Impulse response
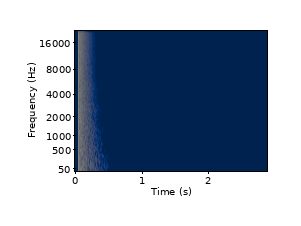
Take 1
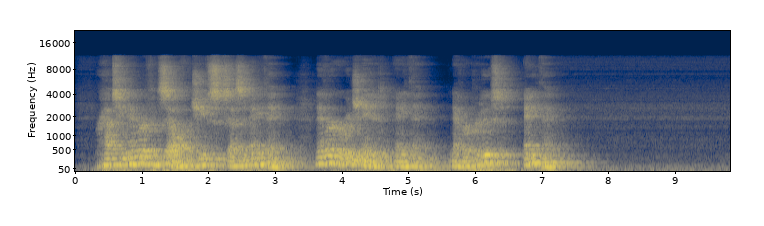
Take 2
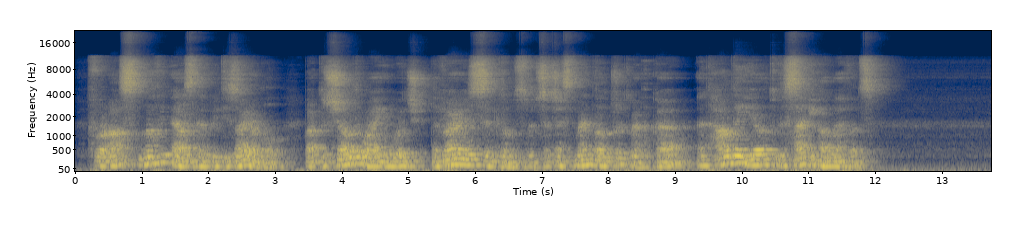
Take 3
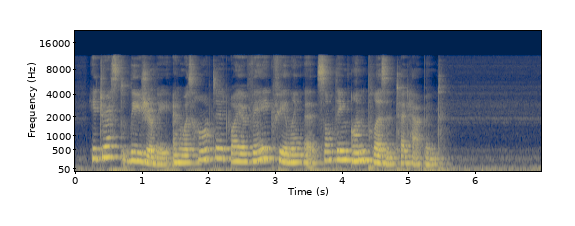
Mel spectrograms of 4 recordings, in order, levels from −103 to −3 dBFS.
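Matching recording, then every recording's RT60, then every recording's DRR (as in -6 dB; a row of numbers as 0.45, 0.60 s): 3; 1.3, 0.85, 0.50 s; -10.0, -9.0, 2.0 dB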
